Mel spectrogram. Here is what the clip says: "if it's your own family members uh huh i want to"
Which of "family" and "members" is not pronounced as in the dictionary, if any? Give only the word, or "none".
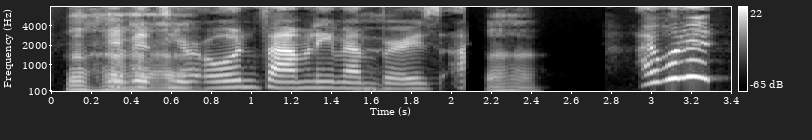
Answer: none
